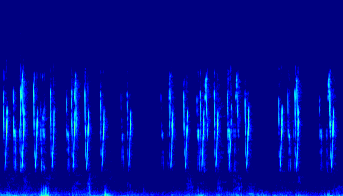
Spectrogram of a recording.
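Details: Canary-flavoured 'isian' song of a cimblek, kept as song filler for competition birds: dense, high, twittering phrases with a brief lull in the middle, plus faint low thumps.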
